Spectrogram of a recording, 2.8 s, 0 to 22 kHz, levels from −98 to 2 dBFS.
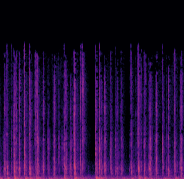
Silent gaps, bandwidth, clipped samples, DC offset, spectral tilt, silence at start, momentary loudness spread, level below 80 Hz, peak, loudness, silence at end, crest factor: none; 17 kHz; under 0.1%; under 0.1%; -3.5 dB/octave; 0 s; 6 LU; -54 dBFS; -18 dBFS; -45 LUFS; 0 s; 26 dB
